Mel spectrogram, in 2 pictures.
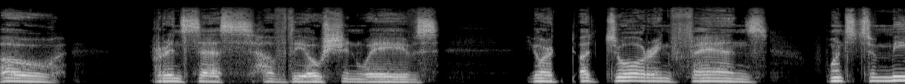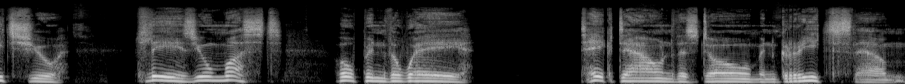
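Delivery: soothing, scaly whispered voice. Game master voicing a voice that whispers to a sleeping character: scaly, soothing whisper. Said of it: "whispering in a very um, s- uh, scaly but soothing voice".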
